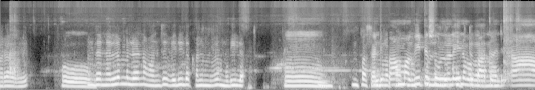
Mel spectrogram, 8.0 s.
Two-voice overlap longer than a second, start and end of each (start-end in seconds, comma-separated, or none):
5.6-7.4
